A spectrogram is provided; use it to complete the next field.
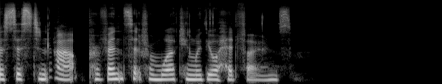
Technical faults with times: none

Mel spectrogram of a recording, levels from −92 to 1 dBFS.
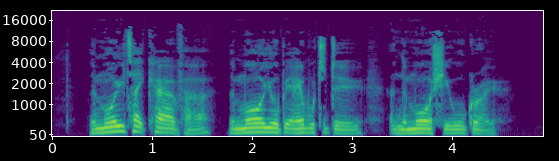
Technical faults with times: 0.00-4.92 MP3 compression
2.79 pre-echo

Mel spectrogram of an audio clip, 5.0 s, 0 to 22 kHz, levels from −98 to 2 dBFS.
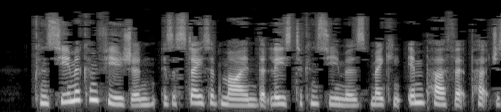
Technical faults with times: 0.00-5.02 WMA compression
2.90-2.96 pre-echo

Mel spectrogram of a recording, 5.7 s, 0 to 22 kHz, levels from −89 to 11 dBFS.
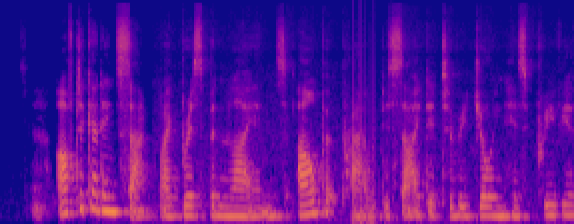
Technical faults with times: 1.51-2.15 noise suppressor catching up
3.50-3.93 processor overload crackle

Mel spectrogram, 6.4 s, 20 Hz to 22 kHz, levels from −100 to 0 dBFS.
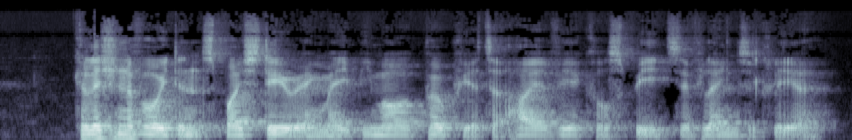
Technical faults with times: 0.70-0.74 microphone overload
1.05 microphone volume stepped down
2.07 microphone volume stepped down

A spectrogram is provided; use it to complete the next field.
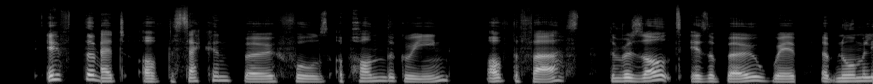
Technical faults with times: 1.00 damaged data in a compressed stream
7.93 damaged data in a compressed stream

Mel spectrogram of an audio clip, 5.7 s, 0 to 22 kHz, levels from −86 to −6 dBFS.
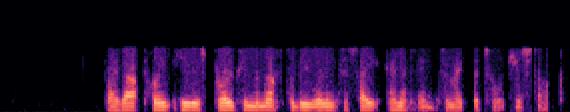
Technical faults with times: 0.00-5.71 tandem speech coding

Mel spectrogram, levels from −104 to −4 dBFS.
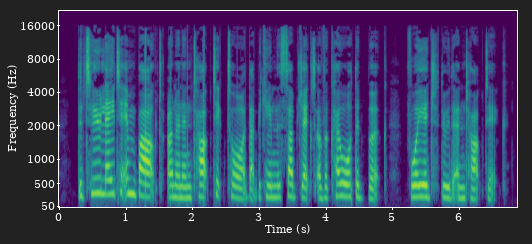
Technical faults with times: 1.17-2.92 periodic USB or driver dropouts

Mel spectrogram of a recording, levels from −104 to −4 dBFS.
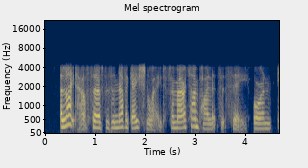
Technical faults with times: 0.00-4.70 Opus voice compression

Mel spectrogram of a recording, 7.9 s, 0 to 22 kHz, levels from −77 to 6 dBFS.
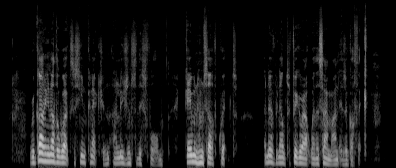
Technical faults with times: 1.35-3.23 one channel drops out
4.22-5.87 one channel drops out

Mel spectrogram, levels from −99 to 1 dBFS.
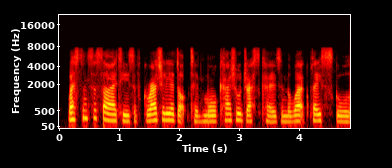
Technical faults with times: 0.33-0.46 AMR bit errors

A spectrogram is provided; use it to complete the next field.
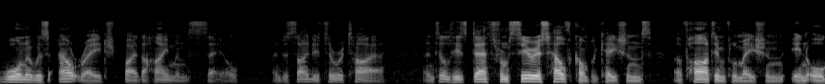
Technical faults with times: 0.14-8.17 clock slip clicks

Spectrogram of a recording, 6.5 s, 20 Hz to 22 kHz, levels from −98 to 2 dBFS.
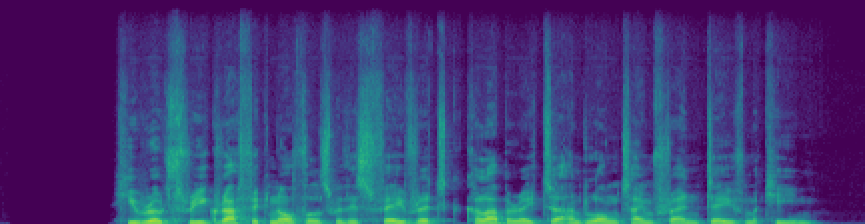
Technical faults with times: none

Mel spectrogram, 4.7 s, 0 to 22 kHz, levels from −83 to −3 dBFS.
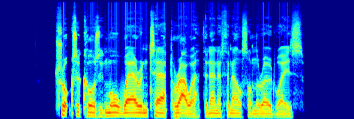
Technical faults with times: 0.00-4.73 block size mismatch (padded)

